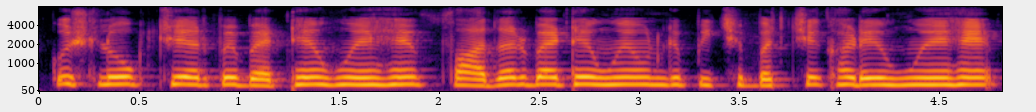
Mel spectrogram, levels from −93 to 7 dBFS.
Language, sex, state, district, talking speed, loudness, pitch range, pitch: Hindi, female, Madhya Pradesh, Bhopal, 200 wpm, -12 LUFS, 240-255 Hz, 250 Hz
